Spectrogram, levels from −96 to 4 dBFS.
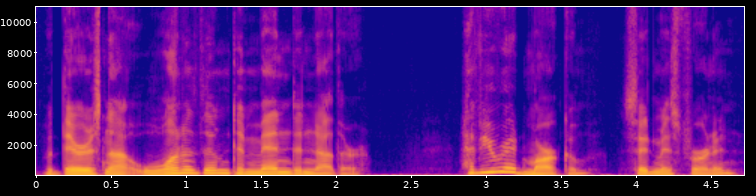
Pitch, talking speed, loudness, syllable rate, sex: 135 Hz, 205 wpm, -18 LUFS, 6.3 syllables/s, male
